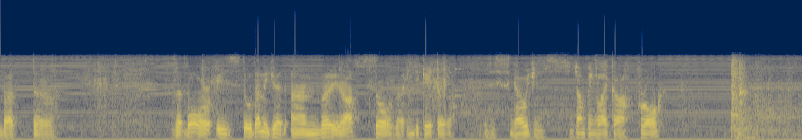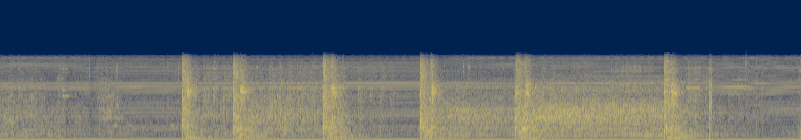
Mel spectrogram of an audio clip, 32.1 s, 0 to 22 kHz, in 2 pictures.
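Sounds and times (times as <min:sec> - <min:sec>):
machine electric hum: 0:00.0 - 0:32.0
surge of machine noise: 0:14.5 - 0:32.0
sharp machine clunk: 0:14.6 - 0:15.9, 0:19.6 - 0:23.4, 0:24.4 - 0:30.5.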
